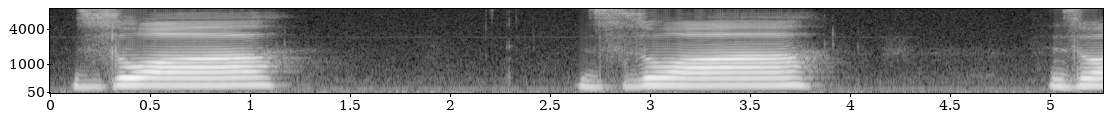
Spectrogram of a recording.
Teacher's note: زبان کا سرا اور اوپر کے دانتوں کے اندرونی کنارے سے ادا ہوتا ہے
